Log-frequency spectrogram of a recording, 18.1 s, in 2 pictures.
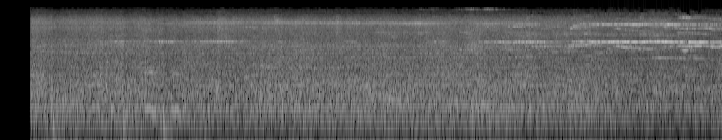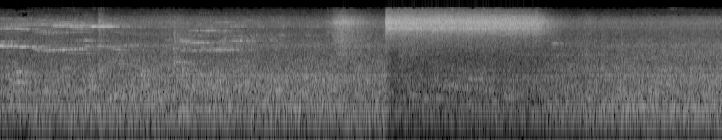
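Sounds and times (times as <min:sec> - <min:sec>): high wheel squeals: 0:01.4 - 0:03.1, 0:05.9 - 0:12.3.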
